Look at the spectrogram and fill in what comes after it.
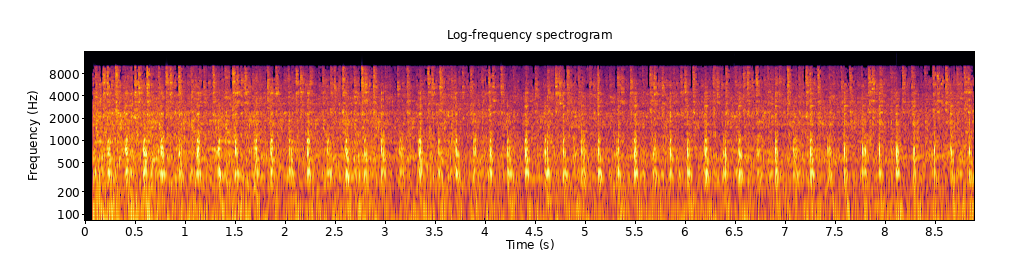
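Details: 1956 Chrysler New Yorker on stands, engine running with a sharp, regular ticking knock about three a second from the drivetrain; unidentified, recorded at trunnion side and rear axle side.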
